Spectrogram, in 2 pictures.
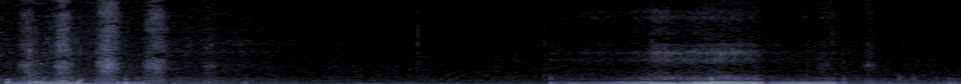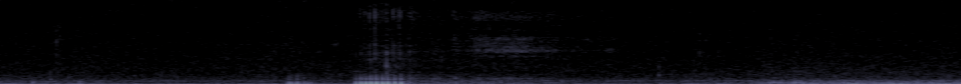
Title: VOLUME UP🔊😂 This boy is comfortable and it's definitely obvious #sleeping #puppy #Beebo #snoring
